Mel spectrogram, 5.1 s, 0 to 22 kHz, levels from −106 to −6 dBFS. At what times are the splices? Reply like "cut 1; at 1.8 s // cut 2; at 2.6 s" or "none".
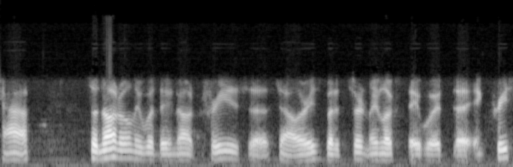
cut 1; at 4.0 s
